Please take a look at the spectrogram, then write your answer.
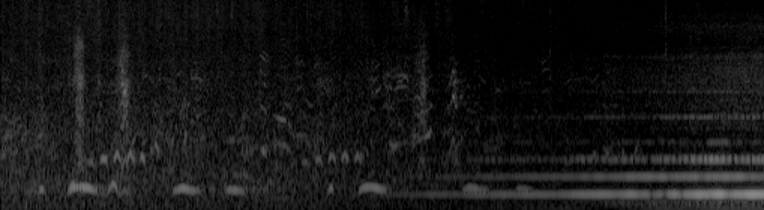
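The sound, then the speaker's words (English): A series of short, low owl hoots repeats at a steady pace, moderately loud, over a busy background of chirps and noise, before giving way to a sustained droning tone. “Owls are predators.”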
